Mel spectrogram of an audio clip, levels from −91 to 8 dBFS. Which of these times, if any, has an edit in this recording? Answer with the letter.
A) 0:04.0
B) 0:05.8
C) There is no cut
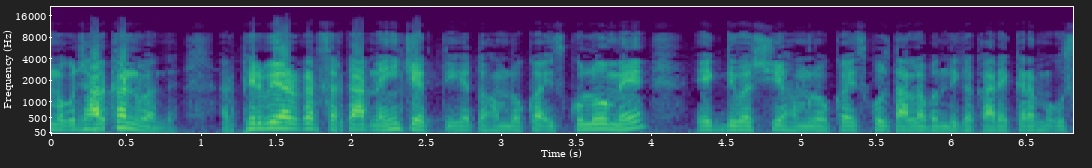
C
